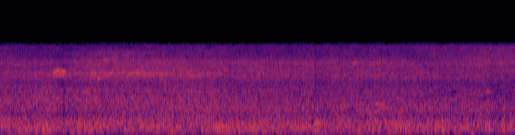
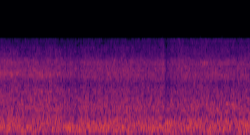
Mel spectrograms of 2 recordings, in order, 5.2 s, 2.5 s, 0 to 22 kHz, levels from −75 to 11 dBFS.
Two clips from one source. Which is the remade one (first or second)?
first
